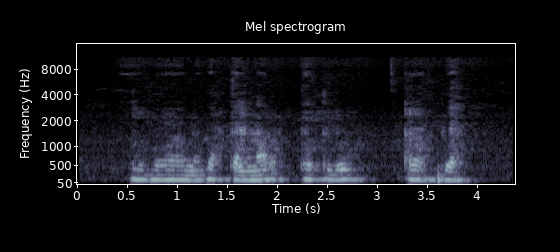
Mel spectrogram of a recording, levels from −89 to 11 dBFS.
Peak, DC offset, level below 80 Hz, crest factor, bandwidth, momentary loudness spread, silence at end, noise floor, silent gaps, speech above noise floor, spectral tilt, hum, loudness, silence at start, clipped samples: -12 dBFS; under 0.1%; -60 dBFS; 16 dB; 11 kHz; 11 LU; 0.45 s; -61 dBFS; none; 33 dB; -8.5 dB/octave; none; -29 LUFS; 0.55 s; under 0.1%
